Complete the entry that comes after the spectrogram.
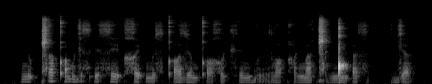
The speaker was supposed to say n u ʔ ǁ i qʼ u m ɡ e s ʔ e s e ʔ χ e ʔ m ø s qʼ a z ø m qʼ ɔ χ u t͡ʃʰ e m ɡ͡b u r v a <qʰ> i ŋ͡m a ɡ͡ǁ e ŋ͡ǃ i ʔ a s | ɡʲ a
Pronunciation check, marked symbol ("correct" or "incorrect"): correct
